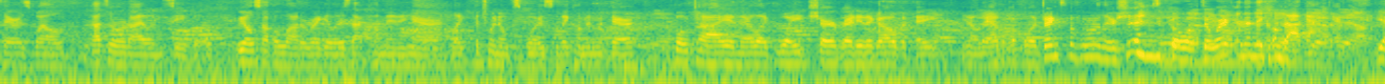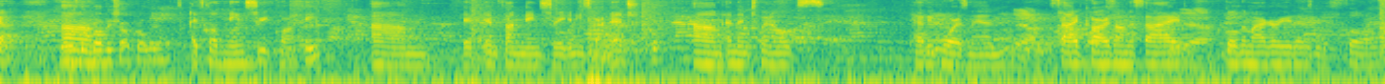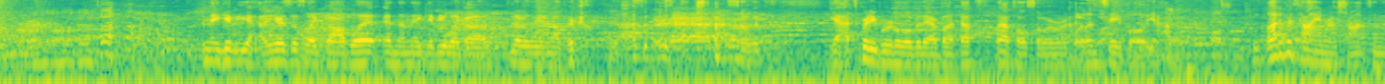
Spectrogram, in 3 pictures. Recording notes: at The Thirsty Beaver in Cranston, Rhode Island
